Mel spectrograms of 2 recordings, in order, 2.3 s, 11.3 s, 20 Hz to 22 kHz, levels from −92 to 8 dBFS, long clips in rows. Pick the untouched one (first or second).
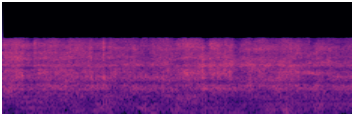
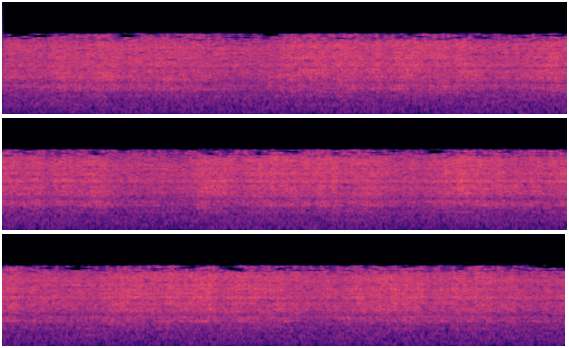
second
